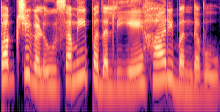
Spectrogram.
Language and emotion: Kannada, neutral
